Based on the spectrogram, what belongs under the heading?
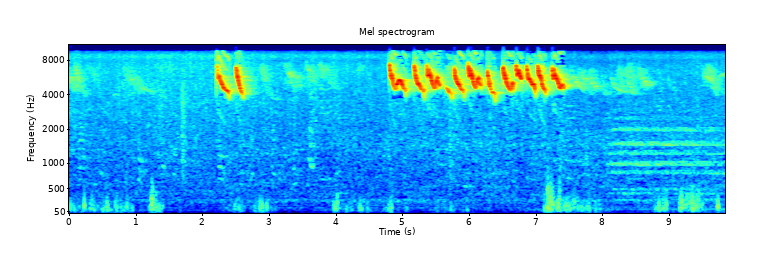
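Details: Kept white-eye singing solo in a training session: two short bursts of high, rapid, twittering notes, the second a fast run of about ten descending chirps, with low thumps and a faint hum near the end.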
